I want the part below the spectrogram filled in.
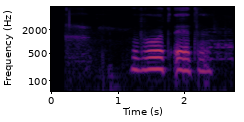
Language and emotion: Russian, sad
